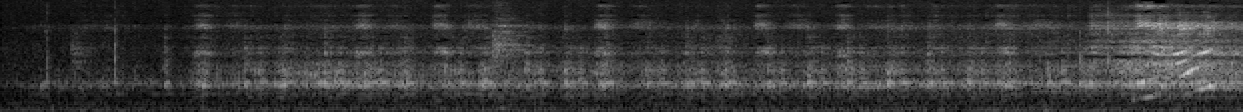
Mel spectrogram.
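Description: Game music and effects play from a small console speaker.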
